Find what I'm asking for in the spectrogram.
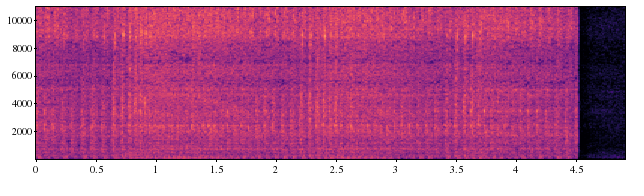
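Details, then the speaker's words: Yamaha Vixion-series engine family (Vixion, Jupiter MX, MX King, R15): small motorcycle engine idling with a rough, rapid clatter from the middle of the block, attributed to a worn crankshaft big-end bearing. "Masih berbicara masalah bunyi kasar yang ada di fiction series, mulai dari fiction old hingga M.A. King nih."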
